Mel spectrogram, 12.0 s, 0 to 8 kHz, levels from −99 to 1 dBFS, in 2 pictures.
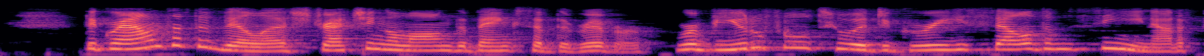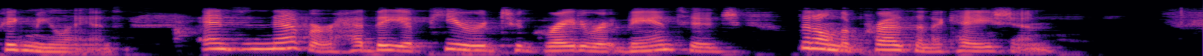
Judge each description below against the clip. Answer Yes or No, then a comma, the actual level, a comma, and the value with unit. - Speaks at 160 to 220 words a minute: Yes, average, 175 wpm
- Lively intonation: Yes, wide, 5.8 semitones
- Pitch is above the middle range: Yes, high, 215 Hz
